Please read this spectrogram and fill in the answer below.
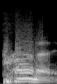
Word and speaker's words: prana: economy works the again I'm saying praana if anyone can't hear me pronounce it right but it's prana or life force pran a that's how the prana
